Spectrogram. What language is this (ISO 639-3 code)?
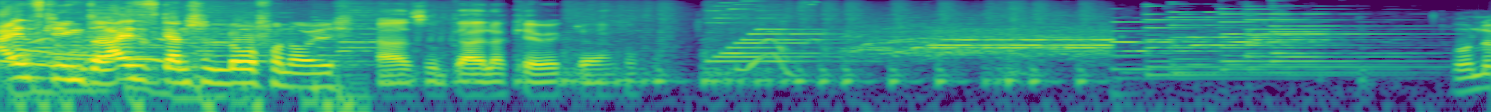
deu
